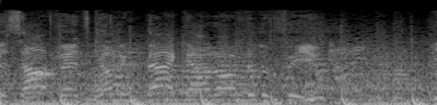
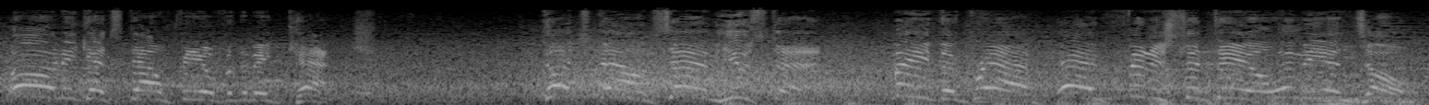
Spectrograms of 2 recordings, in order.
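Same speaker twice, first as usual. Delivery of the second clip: higher, rising play-by-play call; excited touchdown call; 6 semitones higher than usual. Acted. Big catch touchdown call.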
